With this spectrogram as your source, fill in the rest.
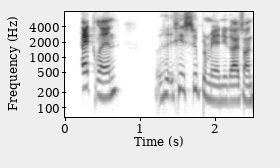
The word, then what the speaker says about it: Hoechlin: Ethan Embry, Annabeth Gish, Tyler how do you pronounce his name? Hoechlin? Hecklin.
